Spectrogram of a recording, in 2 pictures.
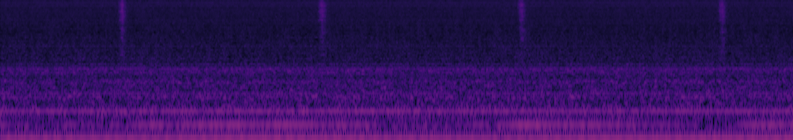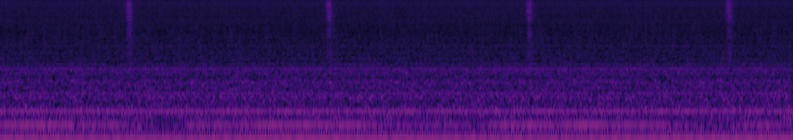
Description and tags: Fridge Compressor (loop)
foley recording of the drone from a refridgerator compressor
includes a clock in the background
appliance, fridge, household, kitchen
